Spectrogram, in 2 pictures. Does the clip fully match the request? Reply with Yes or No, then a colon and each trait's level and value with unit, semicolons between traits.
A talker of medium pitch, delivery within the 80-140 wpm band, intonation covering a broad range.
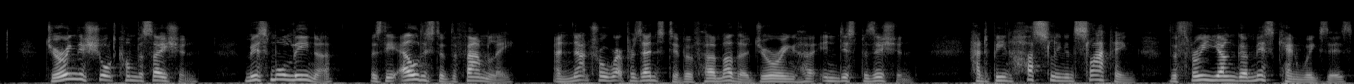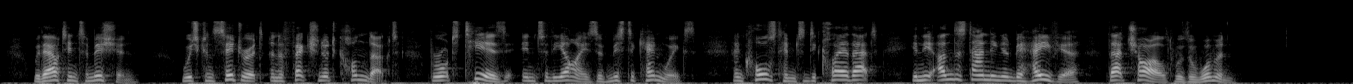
Yes: medium, 170 Hz; slow, 135 wpm; wide, 6.5 semitones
